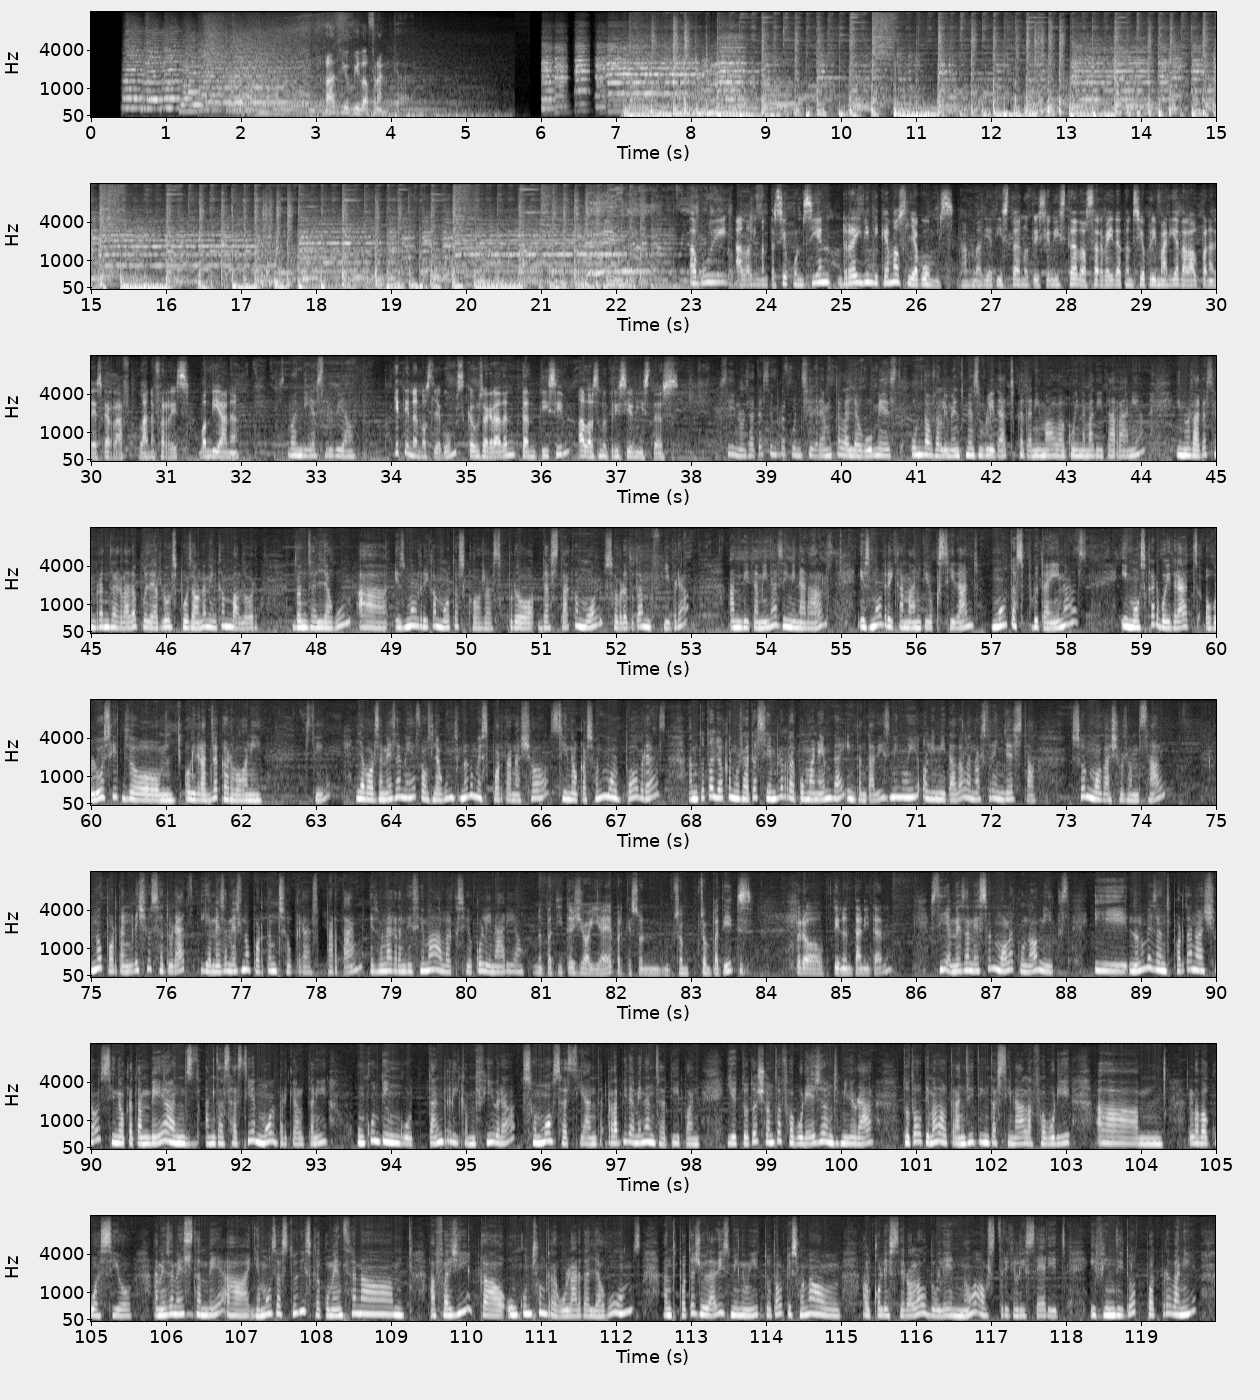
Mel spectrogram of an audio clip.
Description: Magazín matinal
